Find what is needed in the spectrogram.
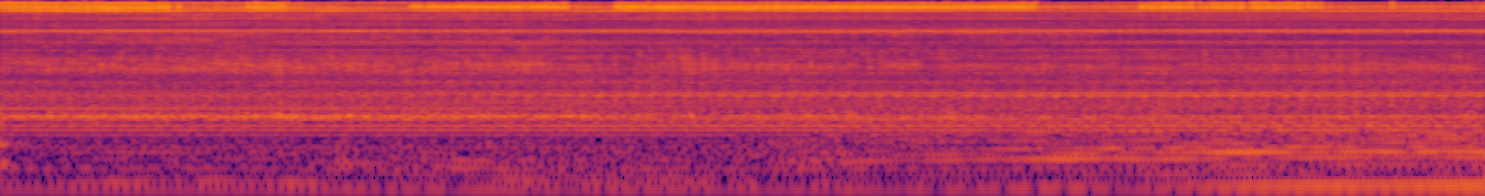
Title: di uap uap biar sembuh batuk @vlog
